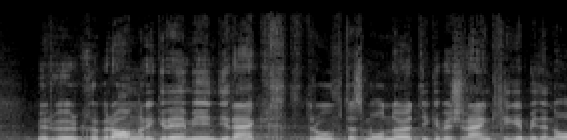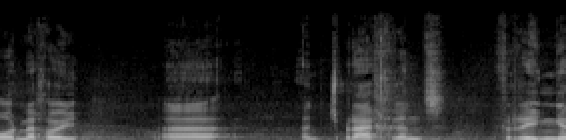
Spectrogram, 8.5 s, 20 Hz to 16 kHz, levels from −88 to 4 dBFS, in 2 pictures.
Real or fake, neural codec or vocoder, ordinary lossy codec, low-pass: real; none; AAC, 96 kbps; 14.4 kHz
